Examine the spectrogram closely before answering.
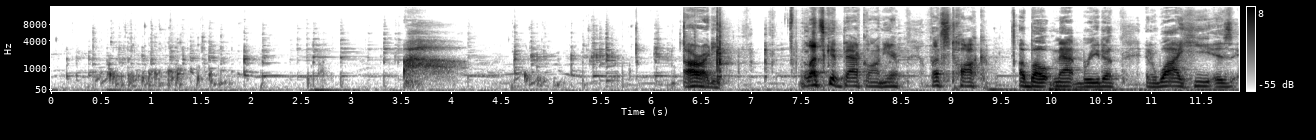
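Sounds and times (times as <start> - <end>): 
person drinking water: 0.0 - 7.5
speech: 6.4 - 6.8, 7.5 - 11.8.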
